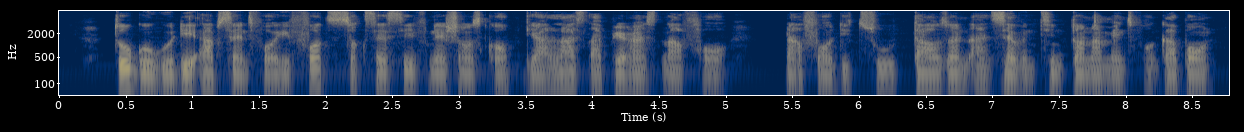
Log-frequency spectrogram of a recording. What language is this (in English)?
Nigerian Pidgin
